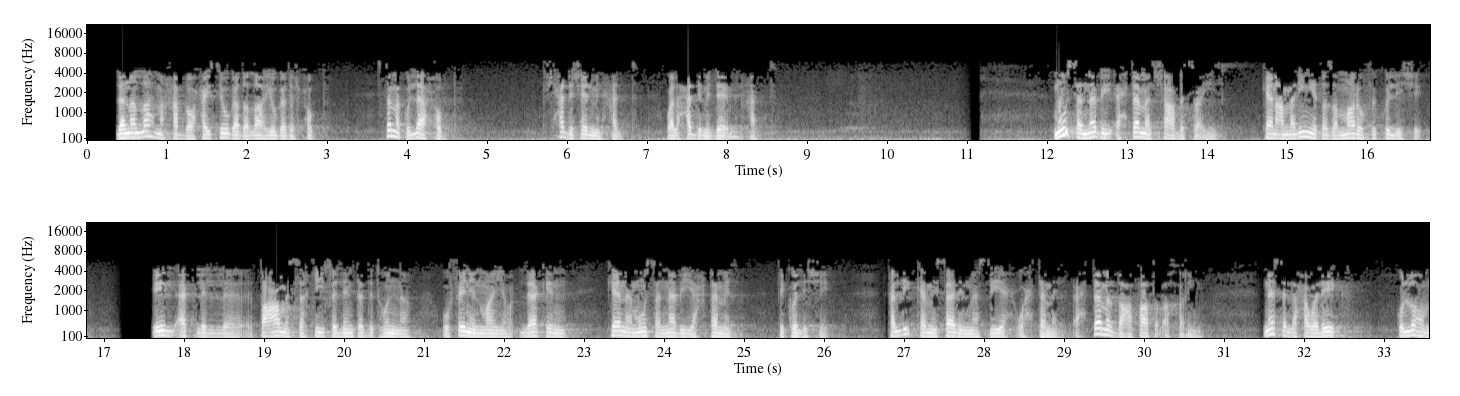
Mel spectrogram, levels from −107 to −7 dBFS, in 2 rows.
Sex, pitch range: male, 95-125 Hz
